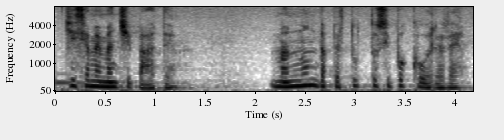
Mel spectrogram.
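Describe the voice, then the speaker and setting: A woman performing a dramatic theatrical storytelling monologue, emphatic and moving between hushed and declaimed delivery. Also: on the low side, expressive, normal speed. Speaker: stage actress and storyteller. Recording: long reverberant hall with music. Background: piano music.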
